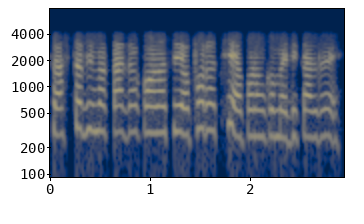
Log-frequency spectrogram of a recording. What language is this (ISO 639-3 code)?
ori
